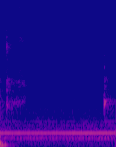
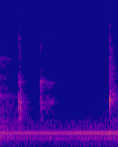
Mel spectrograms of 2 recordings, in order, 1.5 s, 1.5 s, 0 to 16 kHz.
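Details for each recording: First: Jaguar XK8/XKR centre console cupholder lid, console removed, after lubrication: lid now opens smoothly but gives a single light plastic tick at full open as the lid bottom strikes the cavity bottom; a felt pad is considered as a fix. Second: Jaguar XK8/XKR centre-console lid (cupholder/cigarette-lighter compartment), spring-opened with a latch, after lubricating mechanisms that had no visible grease: soft clean latch clicks over a faint hum, no squeak or grind. Lid now operates smoothly and quietly, unlike before.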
